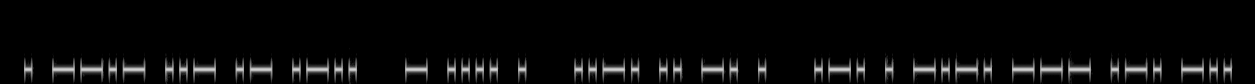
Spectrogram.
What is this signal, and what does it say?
Morse code, heard as a keyed tone, about 17 wpm, 700 Hz. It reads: EQUAL THE FINE RECORD
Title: Pangram Challenge v2 - 17wpm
